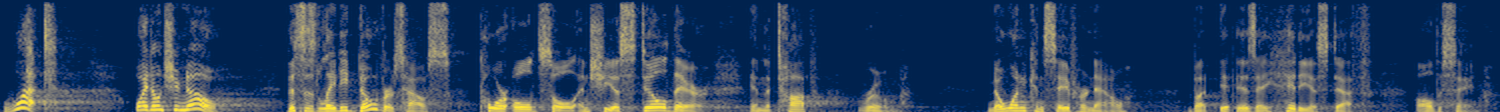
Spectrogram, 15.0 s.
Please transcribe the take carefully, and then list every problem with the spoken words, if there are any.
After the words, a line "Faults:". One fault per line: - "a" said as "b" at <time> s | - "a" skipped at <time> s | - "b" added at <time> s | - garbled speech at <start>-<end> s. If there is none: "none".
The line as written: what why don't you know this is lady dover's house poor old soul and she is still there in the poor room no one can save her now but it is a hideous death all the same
what why don't you know this is lady dover's house poor old soul and she is still there in the top room no one can save her now but it is a hideous death all the same
Faults:
- "poor" said as "top" at 7.7 s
